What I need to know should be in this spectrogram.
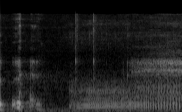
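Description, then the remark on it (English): A sleeping pet snores with a drawn-out, low, buzzy breath that holds steady for over a second, after a few short soft snuffles at the start. “Happy Friday to the sound of snores.”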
